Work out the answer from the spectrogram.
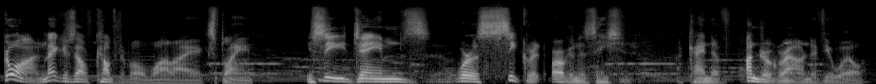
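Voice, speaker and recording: A man's voice: sits low, very animated, normal speed, fairly bright tone, soft background music, full character voice. A man playing an eager older underground jokester in an audio drama, coaxing a recruit in a theatrical way.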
